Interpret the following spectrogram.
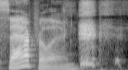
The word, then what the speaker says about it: Saprolling: Yeah, it's Sapperling.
